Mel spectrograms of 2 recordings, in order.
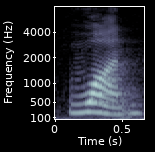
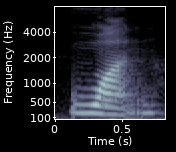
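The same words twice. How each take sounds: First: "One" said loud and clear, pitch held level; announced headword. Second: Said in the usual way. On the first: Shown as a demonstration. Teacher calls out "One" to Persian learners, loud and clear. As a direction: call out "One" firmly like a teacher. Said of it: "این که به معنی عدد یک". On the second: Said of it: "حالت گذشتهٔ وین".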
